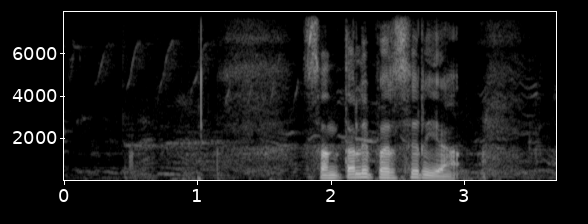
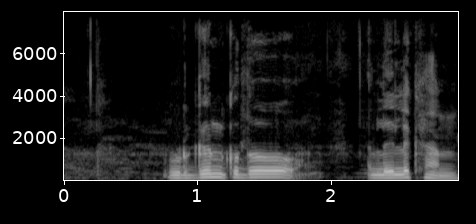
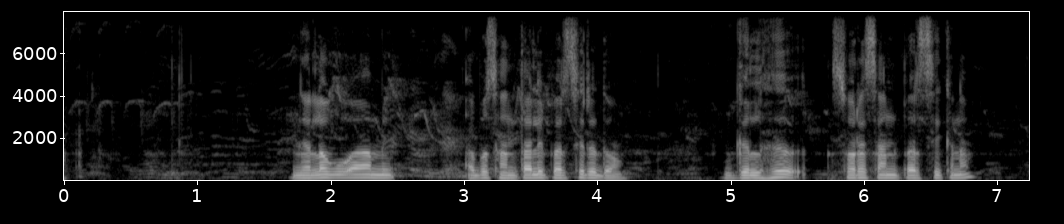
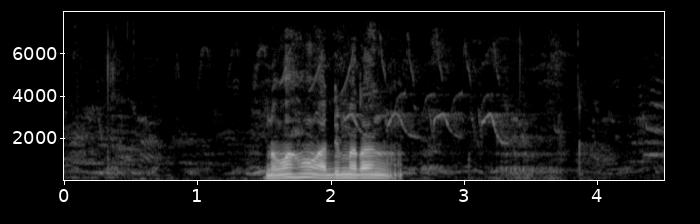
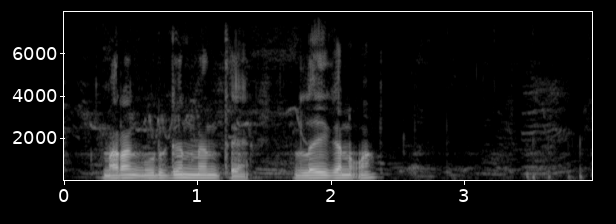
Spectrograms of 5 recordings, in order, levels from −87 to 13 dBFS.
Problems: none marked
